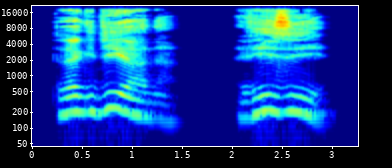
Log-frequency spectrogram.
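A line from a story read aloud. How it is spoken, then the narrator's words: Commanding. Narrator (Russian): распорядился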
